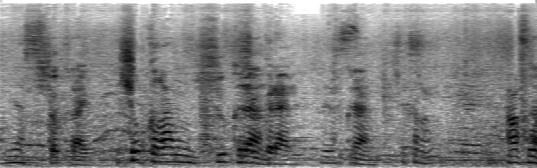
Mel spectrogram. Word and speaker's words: شكرا: Shukran. Yes. Shukran.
